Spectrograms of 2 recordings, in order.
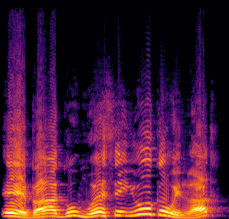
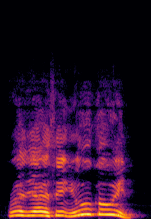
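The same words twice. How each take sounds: First: Loud, high, broad Yorkshire; hammed-up Yorkshire questioning, pitched right up; Yorkshire accent. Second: High, quick mock-indignant question; incredulous friend. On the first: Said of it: "In a Yorkshire accent". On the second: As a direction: imitate the friend, pitched right up and rushed. Retold friend's startled question.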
